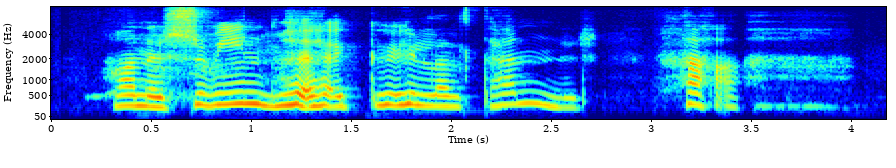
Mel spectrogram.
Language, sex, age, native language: Icelandic, male, 12, Icelandic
